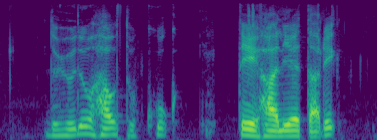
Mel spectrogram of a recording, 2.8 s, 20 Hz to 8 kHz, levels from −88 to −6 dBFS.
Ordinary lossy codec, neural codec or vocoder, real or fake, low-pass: none; none; real; 7.2 kHz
